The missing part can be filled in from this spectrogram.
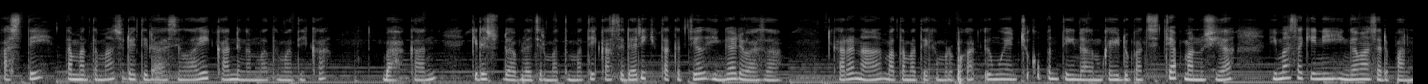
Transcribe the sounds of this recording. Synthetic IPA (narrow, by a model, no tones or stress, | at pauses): past̪it̪əmant̪əmansudaht̪idakːsɪŋlaikandəŋanmat̪əmat̪ikʰa | bahkan | kit̪asu̥dahbəlad͡ʒarmat̪əmat̪ikasədaɾiki̥t̪akət͡ʃɪlɦiŋɡadewas̬akaɾənamat̪əmat̪ikaməɾupakanilmujaŋt͡ʃukʊpːənt̪ɪŋdalamkəɦidupansə̥t̪iap̚manusia | d̥imasakiniɦiŋɡamasadəpan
